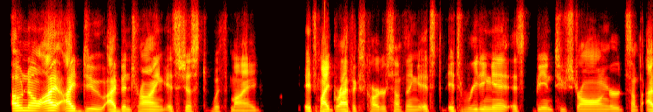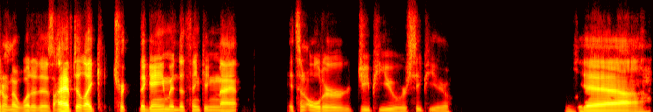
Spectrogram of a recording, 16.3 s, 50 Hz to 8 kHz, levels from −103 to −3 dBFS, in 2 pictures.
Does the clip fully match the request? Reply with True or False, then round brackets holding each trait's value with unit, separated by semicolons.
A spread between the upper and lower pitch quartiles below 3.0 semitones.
False (3.6 semitones)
